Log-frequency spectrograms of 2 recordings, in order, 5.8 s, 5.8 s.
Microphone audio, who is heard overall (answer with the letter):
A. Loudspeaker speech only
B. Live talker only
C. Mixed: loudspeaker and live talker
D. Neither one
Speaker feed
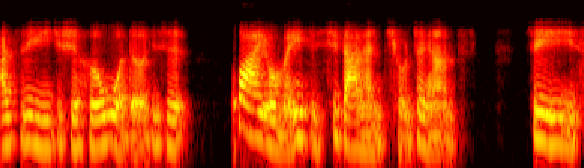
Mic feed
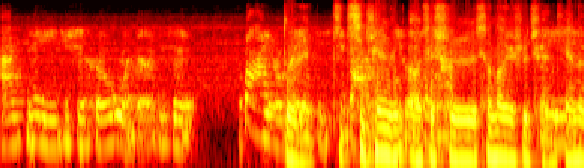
C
